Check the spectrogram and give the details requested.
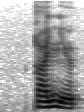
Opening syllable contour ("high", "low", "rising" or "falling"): rising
